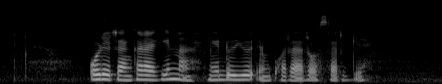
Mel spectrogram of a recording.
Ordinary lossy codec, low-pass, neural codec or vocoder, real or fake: none; 10.8 kHz; autoencoder, 48 kHz, 128 numbers a frame, DAC-VAE, trained on Japanese speech; fake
